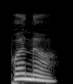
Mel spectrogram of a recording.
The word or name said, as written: ಪನ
